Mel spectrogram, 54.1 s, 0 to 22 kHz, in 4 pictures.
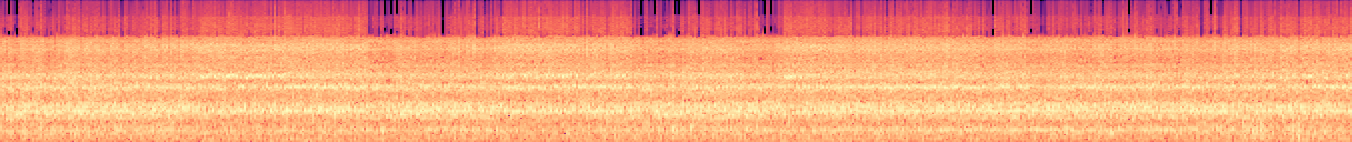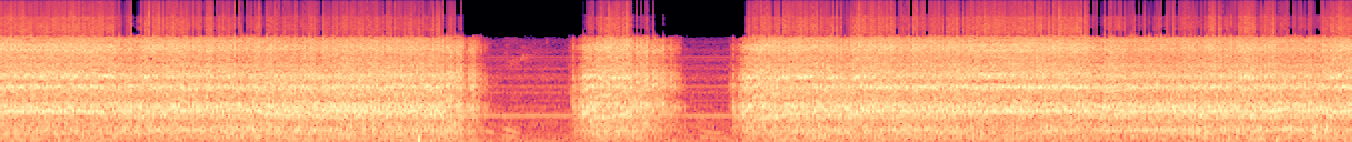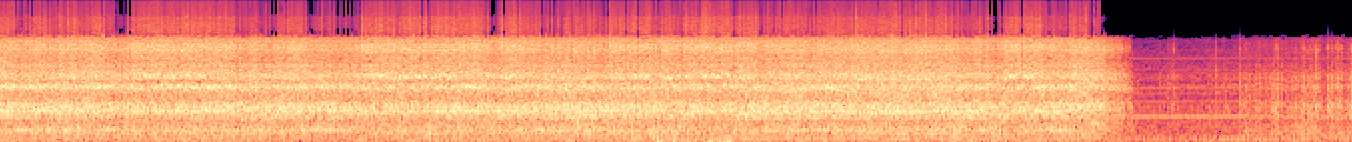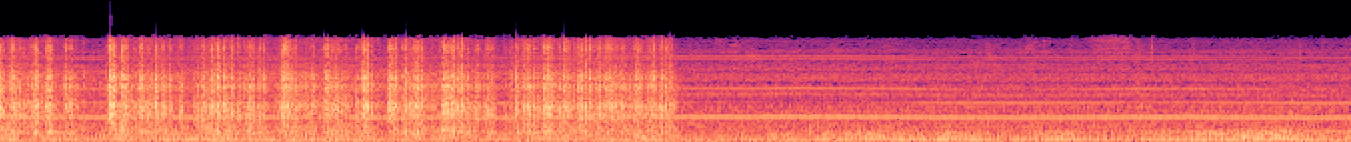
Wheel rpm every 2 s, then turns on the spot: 220, 220, 220, 220, 230, 240, 230, 220, 210, 60, 90, 230, 230, 240, 230, 220, 220, 220, 210, 30, 20, 30, 20, 10, 0, 0, 0.
40-48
